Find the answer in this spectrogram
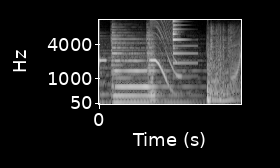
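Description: TV channel logo jingle: held synthesized notes with a cartoon sound effect, a falling pitch glide about a second in, then a sharp hit near the end followed by a wobbling tone.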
